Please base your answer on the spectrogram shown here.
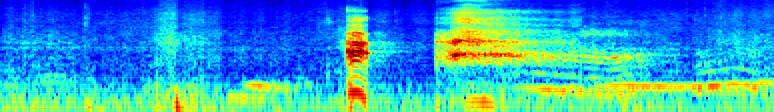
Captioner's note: sighs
